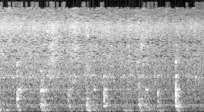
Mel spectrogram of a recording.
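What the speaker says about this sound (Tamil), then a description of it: "இந்த வெங்காயம் தக்காளி வதங்கிறதுக்கு கொஞ்சமாக சால்ட்டு சேர்த்துருக்கேன்" Onions and tomatoes sautéing with a little salt in a pan, a steady sizzle broken by regular scraping strokes of a spatula about every third of a second, close and clear with no voices.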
